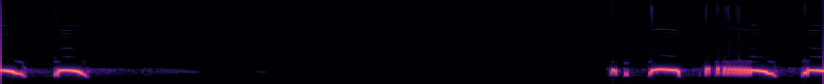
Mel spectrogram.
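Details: Spotted dove calling to stir decoy birds into answering: a phrase's closing arched coos, a silent gap, then a new phrase of short clipped notes, a rolling trill and a downslurred coo, in low mellow tones against silence.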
